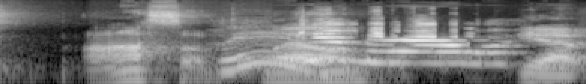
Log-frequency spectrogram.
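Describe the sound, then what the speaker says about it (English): A cat meows at the start of a live session, a brief close call quickly followed and overlapped by excited voices cheering and talking. "Whoa, that was a cat."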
